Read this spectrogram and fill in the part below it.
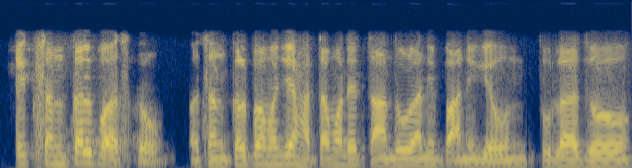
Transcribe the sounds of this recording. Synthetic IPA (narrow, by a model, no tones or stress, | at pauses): eksəŋkəlpəːst̪osəŋkəlpəm̤əɳd͡zeɦat̪aməd̪ʱːjet̪ãnd̪ʱuːɭaɽ̃ipaɽ̃iːɡʱeuːnt̪ulad͡zo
